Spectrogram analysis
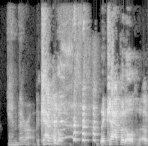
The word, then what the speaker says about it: Canberra: cra I always say I always say right canbera Canberra the capital the capital of your wonderful country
